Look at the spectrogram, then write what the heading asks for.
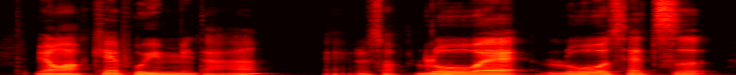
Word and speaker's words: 漏洩: 일본에서는 로에라고 해서 다소 이 글자의 발음이 신기하긴 한데 원래는 로세츠라고 해야 되지만 이 글자를 관용음이라고 해서 그렇죠? 이걸 끌 예로 보는 것이죠. 셀 예로 보는 것 같습니다.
